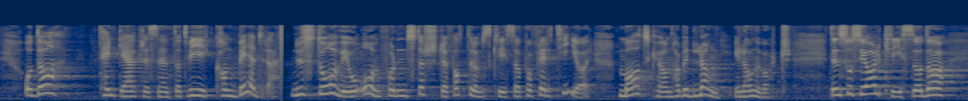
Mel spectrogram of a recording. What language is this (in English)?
Norwegian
